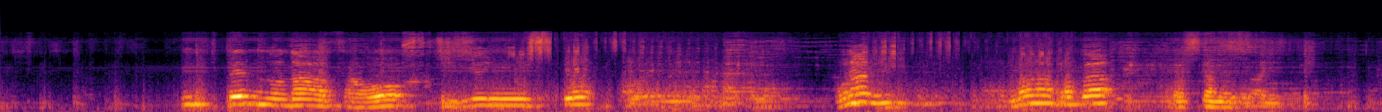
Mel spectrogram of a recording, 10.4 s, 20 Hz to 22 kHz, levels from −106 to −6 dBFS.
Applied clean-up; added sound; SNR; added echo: neural separator model SepFormer DNS4.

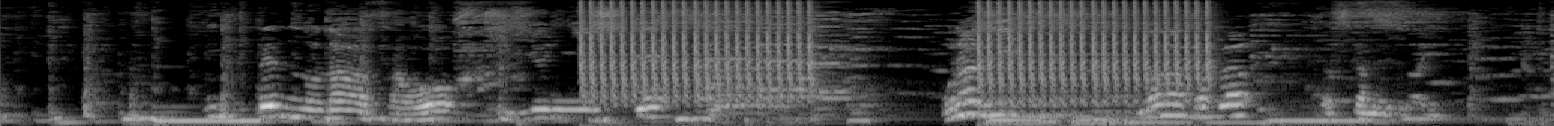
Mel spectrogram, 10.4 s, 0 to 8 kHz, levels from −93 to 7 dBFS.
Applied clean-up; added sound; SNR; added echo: classical method WPE with log-MMSE.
